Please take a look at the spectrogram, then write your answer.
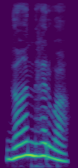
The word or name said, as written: ಗಾಂಧರ್ವ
